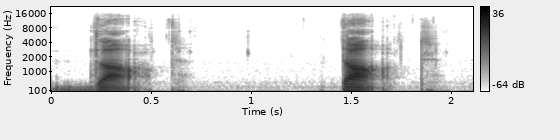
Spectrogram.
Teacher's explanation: my friends from india tend to pronounce it as dot dot with the consonant of d or t or a sound between them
